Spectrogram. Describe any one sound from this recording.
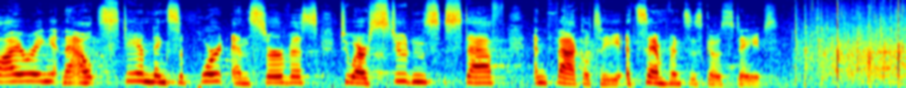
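A woman speaks steadily through a microphone in a large hall.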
